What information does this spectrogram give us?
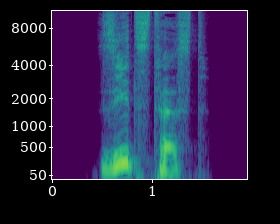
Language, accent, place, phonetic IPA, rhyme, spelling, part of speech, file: German, Germany, Berlin, [ˈziːt͡stəst], -iːt͡stəst, sieztest, verb, De-sieztest.ogg
- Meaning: inflection of siezen: 1. second-person singular preterite 2. second-person singular subjunctive II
